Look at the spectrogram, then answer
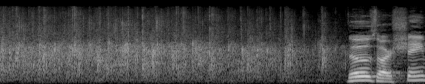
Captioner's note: applause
